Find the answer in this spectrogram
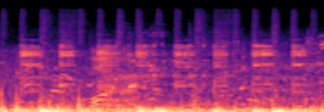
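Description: Loud music with a steady beat and heavy bass, with a voice heard over it about a second in.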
